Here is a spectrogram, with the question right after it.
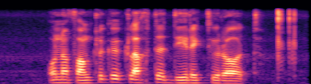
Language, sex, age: Afrikaans, male, 22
